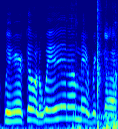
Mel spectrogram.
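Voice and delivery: slow, drawn-out, high shout; rally cry. Real, not acted. Streamer rallying America at sign-off, slow shout. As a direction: belt it like a campaign rally.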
